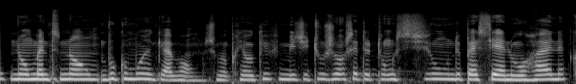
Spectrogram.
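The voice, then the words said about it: Unusual accent. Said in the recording (French): “j'ai un accent vraiment bizarre”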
